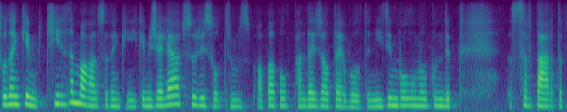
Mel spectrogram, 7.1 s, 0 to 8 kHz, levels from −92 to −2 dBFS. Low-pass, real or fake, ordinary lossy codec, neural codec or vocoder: none; fake; none; codec, 16 kHz, 0.3 kbps, FocalCodec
